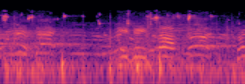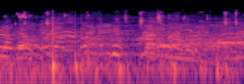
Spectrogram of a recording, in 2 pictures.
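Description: Live basketball court sound: a ball dribbling on the hardwood floor with scattered sharp bounces, and sneakers squeaking in short rising-and-falling chirps as players cut and shuffle. Faint shouts from the players come in among them.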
